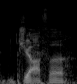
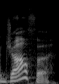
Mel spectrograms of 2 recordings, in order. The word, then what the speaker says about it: Jaffa: here wait listen oh jaffa jaffa okay but she's saying that like an american though well i don't think they just oh british pronunciation here i can change her voice jaffa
